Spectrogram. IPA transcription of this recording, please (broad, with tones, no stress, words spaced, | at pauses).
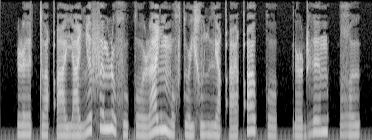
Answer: ɭɘː˩ tːo˩qʼaː˩ ja˩ ʎɘ˥fɘ˥mɳu˩x u˩koː˩ɭaː˥ʎ mːo˩xtʷə˞˩jxu˩ʎ lʲɘː˩qʼɘː˩j qʼoː˥kːo˩ | ɾə˞˩ɖʱɘː˥m | ʁʷɯ˩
